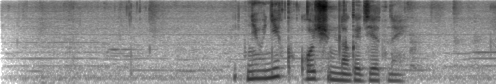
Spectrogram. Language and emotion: Russian, neutral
